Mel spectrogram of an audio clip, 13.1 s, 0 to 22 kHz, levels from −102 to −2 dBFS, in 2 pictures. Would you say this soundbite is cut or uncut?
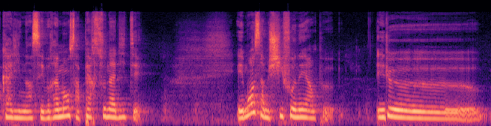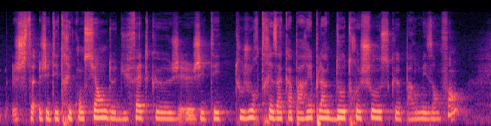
cut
